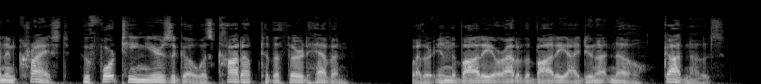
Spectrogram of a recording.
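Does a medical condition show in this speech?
No.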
